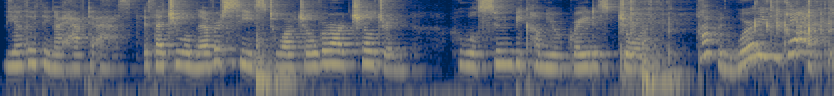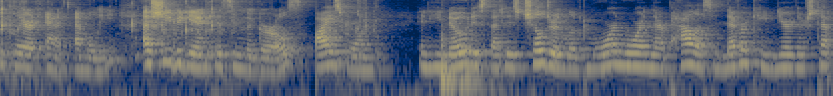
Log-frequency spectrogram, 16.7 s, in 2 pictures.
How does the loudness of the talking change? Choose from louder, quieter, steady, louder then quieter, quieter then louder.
steady.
